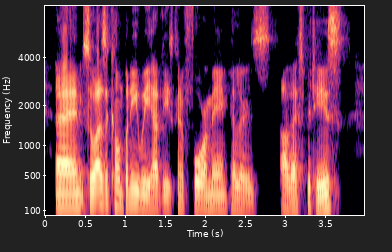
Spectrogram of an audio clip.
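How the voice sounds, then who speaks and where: A man talks at a fairly quick pace with an Irish accent. His intonation is fairly even on a very clean recording with a silent background. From Ireland. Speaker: software engineer. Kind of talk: technical talk. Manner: fast; casual, many fillers.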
